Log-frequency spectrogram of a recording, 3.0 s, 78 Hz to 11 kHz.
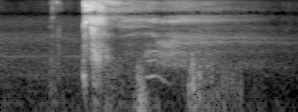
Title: July random sneezes compilation (7/14-7/20)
